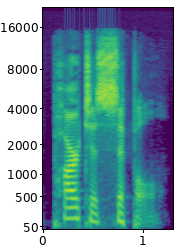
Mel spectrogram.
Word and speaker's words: participle: So the stresses are on part and sip, participle.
